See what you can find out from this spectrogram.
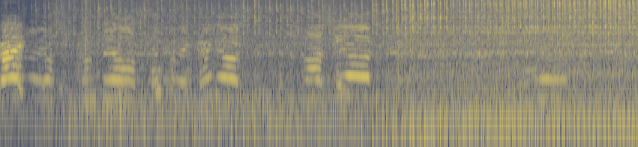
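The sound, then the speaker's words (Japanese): A heavy amphibious vehicle's engine rumbles steadily, growing louder and rougher about four seconds in as it starts to move over rough ground carrying a person being rescued, while people talk over it in the first half. “今水陸両用車動き出しました。”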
